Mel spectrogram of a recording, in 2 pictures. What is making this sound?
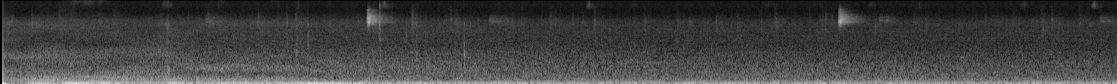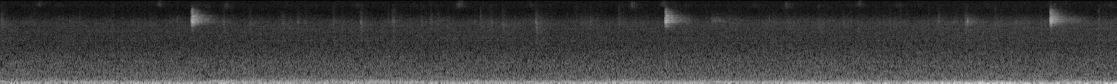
Microcentrum rhombifolium, an orthopteran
